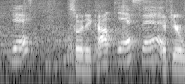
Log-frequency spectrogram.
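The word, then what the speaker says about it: สวัสดีครับ: Soidi kap? Yes. Soidi kap?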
